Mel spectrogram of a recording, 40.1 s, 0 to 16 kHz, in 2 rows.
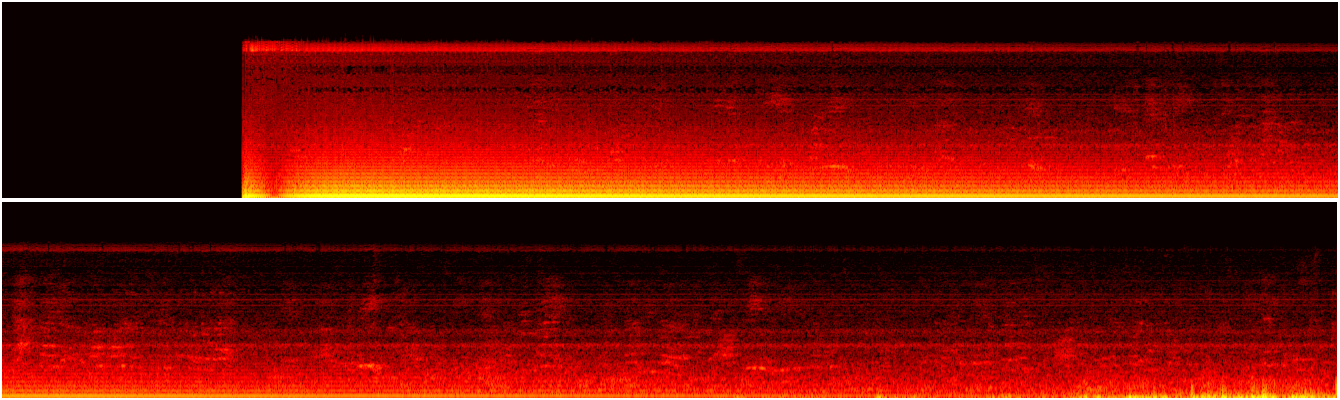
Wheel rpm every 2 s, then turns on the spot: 0, 0, 0, 0, 0, 0, 0, 0, 0, 0, 0, 0, 0, 0, 0, 0, 0, 0, 0, 0.
none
